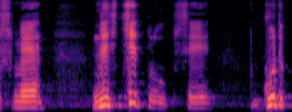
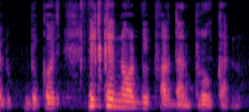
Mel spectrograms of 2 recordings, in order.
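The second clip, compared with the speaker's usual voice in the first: normal talking voice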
